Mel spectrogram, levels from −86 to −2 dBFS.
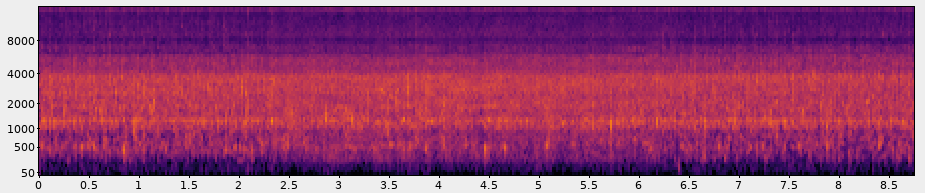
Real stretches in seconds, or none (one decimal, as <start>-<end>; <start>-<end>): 0.0-2.3; 6.2-8.8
